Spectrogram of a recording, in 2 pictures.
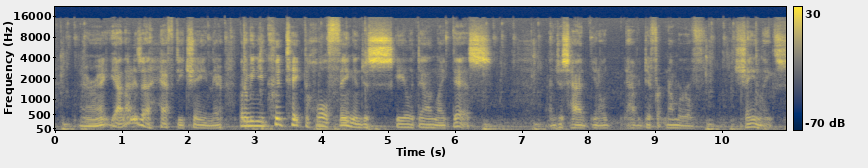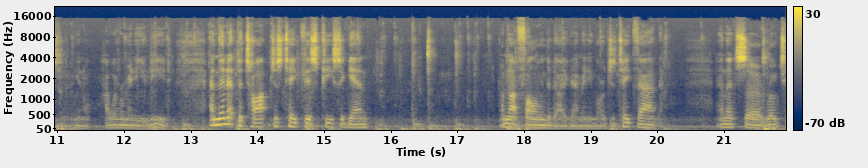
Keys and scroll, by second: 2.9 Tab, 3.1 a, 4.7 s, 10.5 Tab, 11.1 alt+a, 16.3 Tab, 16.6 a, 17.9 shift+d, 21.6 r.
